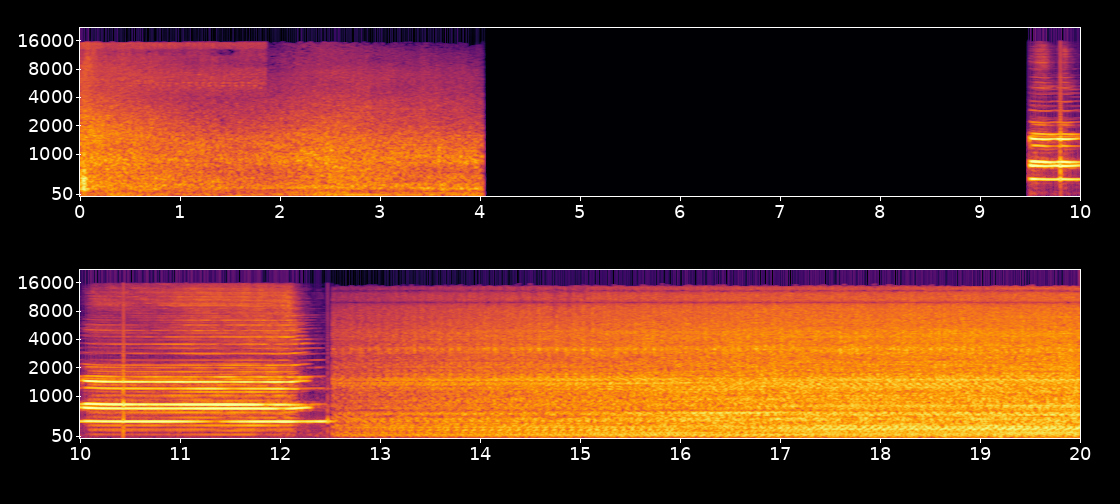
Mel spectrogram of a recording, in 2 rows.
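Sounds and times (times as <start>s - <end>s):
train passing rumble and rattle: 0.0s - 4.0s, 10.4s - 20.0s
train horn chord: 9.5s - 12.6s.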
